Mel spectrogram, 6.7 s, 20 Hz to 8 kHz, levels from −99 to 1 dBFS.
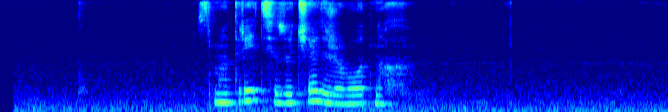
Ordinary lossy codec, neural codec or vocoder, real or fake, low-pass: none; none; real; none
